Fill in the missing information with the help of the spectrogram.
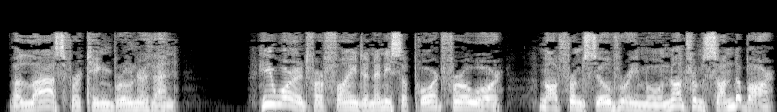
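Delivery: loud, high gruff dwarf scoff; gruff old dwarf warrior. Acted. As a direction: scoff like a crusty old veteran. Old warrior Ragged Dane voiced.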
